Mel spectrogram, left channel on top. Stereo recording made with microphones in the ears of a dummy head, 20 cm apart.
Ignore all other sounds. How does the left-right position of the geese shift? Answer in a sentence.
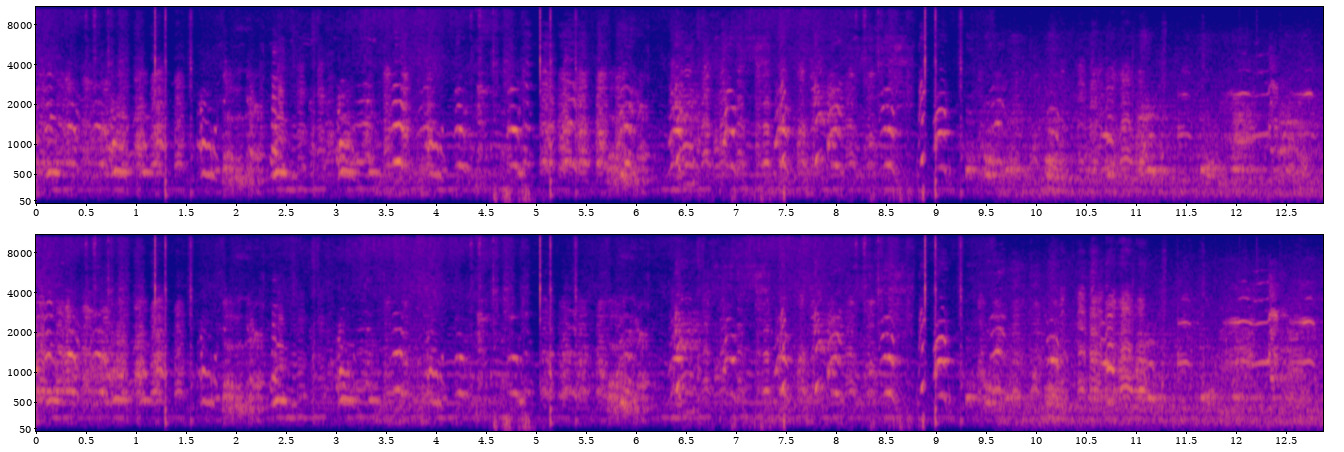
In this clip you hear the geese go left and come back.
